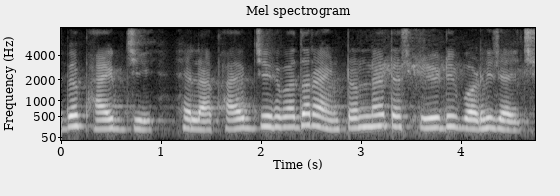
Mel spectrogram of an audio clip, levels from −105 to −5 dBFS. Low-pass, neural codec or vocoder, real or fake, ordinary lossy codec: none; codec, 16 kHz, 8 kbps, FunCodec, trained on Chinese and English, 25 frames a second; fake; none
